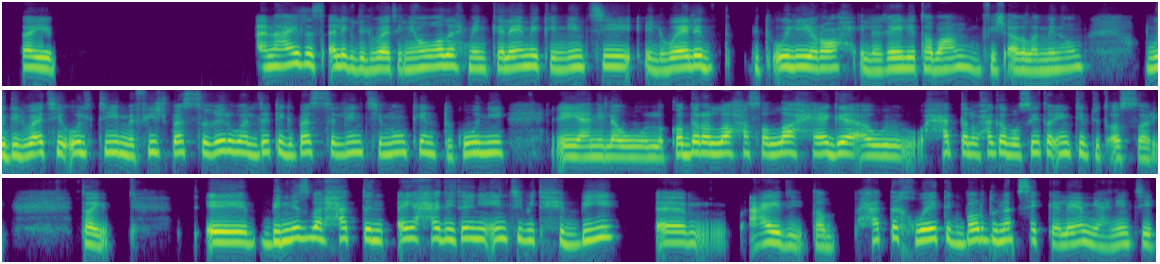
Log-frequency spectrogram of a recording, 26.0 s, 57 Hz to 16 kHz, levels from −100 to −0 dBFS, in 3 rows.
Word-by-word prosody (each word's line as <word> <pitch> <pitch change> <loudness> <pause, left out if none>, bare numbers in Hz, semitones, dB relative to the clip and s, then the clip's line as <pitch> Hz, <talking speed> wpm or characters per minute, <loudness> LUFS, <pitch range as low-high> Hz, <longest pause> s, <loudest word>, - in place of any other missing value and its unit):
طيب 200 -3 +2 1.5
أنا 220 +1 +1
عايزة 250 +3 +3
أسألِك 220 -1 0
دلوقتي 185 -1 0
إن 180 - -3
هو 210 +1 +1
واضح 225 -2 +3
من 190 0 -2
كلامِك 205 +3 +1
إن 185 0 -4
أنتِ 210 +2 -4 0.3
الوالد 195 +4 +3 0.3
بتقولي 210 +2 +2
راح، 200 +1 0
الغالي 190 +3 +1
طبعًا 185 -1 -1
ما 205 -4 -5
فيش 175 - -8
أغلى 170 -1 0
منهم، 185 +5 -4 0.5
ودلوقتي 210 +4 +2
قلتِ 245 0 0
ما 235 -4 +1
فيش 245 +5 -5
بس 250 0 -1
غير 260 +4 +4
والدتِك 250 -1 0
بس 250 -1 -2
اللي 230 +1 -2
أنتِ 250 -1 -5
ممكن 240 +1 -2
تكوني 235 +5 0 0.4
آآ، - - -3
يعني 190 0 +1
لو- 185 -1 0
لا 180 0 -2
قدَّر 225 +6 +3
الله- 235 +1 +5
حصل 230 -2 -2
لها 245 +2 +4
حاجة، 230 0 +3
أو 200 -1 -1
حتى 245 0 -3
لو 220 - -1
حاجة 235 +3 0
بسيطة 240 +3 -1
أنتِ 235 0 -3
بتتأثري 190 -4 -5 0.6
طيب - - +1 0.7
آآ، 220 -1 +7
بالنسبة 250 +8 +3
لحتى 270 -2 -1
أي 280 +1 +3
حد 270 -1 0
تاني 275 -1 +1
أنتِ 275 0 -2
بتحبيه 245 +4 -2 0.3
آمم، 215 -1 0 0.2
عادي، 205 -5 +1
طب 165 -2 -5 0.2
حتى 260 +4 -3
اخواتك 265 +1 +4
برضه 245 +4 +1
نفس 255 +1 -3
الكلام؟ 205 -1 -2
يعني 180 +1 -5
أنتِ 200 +1 -8
220 Hz, 155 wpm, -20 LUFS, 195-245 Hz, 1.5 s, آآ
